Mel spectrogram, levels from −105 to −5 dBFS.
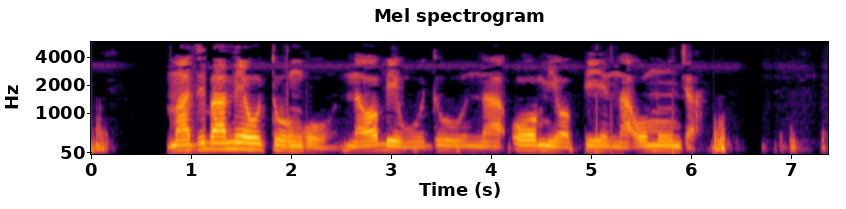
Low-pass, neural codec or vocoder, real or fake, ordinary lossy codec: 5.4 kHz; none; real; MP3, 24 kbps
